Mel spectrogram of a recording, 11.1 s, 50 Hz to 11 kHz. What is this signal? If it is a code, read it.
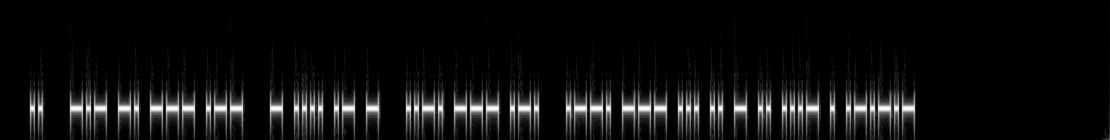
Morse code, heard as a keyed tone, about 32 wpm, 700 Hz. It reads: I KNOW THAT FOR POSITIVE.
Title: Sentences from Top 1000 Words - Review Part 5 - 30wpm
